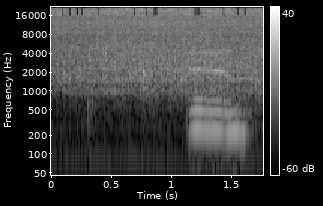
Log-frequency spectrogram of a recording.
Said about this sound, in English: we're going to caramelize our onions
